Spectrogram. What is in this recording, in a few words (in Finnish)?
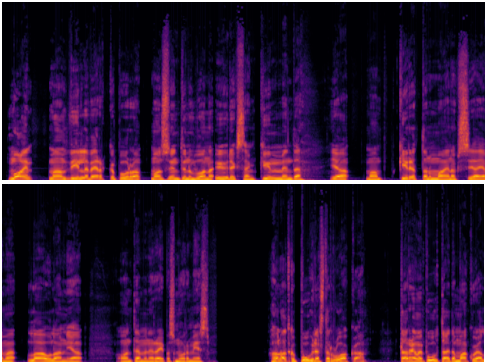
Äänen väri: neutraali Kielet: suomi; Spiikkerit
